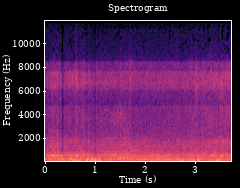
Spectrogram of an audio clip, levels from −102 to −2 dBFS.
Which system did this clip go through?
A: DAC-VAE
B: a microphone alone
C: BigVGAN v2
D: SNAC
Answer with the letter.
B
